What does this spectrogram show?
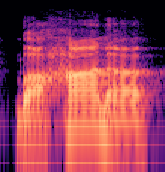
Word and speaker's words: Lahana: went to the Lahana which is spelled it looks like it's Legenta but it's Lahana camp site where of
